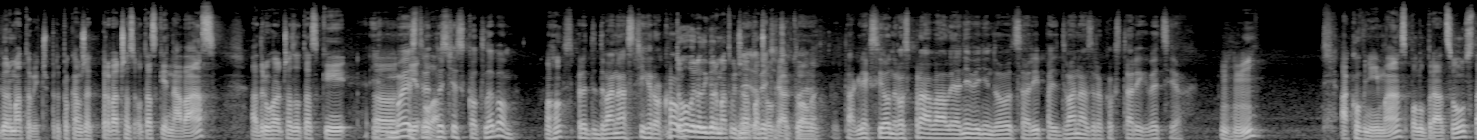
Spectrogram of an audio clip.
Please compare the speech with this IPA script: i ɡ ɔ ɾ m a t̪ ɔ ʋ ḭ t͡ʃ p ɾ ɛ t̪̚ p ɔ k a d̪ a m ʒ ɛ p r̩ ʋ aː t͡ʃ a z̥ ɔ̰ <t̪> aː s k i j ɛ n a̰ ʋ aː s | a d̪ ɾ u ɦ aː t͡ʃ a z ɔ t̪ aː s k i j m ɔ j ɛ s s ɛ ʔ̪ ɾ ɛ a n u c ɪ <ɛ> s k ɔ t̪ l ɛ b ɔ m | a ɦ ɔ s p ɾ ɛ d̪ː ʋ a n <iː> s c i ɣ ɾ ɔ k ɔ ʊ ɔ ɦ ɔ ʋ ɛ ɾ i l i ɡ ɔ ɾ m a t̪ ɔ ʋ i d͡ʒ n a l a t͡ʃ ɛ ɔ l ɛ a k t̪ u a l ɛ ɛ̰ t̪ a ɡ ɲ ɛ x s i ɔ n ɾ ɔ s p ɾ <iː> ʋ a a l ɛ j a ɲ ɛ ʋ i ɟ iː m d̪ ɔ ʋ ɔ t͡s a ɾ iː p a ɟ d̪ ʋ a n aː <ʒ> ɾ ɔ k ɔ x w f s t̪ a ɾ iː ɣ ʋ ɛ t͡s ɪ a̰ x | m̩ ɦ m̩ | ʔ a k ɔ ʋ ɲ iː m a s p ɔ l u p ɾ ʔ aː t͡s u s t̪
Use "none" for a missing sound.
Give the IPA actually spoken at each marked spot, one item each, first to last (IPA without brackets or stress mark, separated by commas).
t̪, ɛ, aː, aː, z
